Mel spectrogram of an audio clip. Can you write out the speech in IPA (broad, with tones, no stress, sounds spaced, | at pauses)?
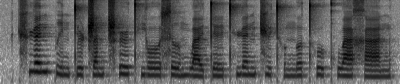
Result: t͡ɕʰ ɥ ɛ˥ n p i˨˩ n t̪ y˧˥ ʈ͡ʂ a˥˧ n ʈ͡ʂʰ ɻ̩˥˩ t̪ʰ j o˧˥ ʊ̯ s ɹ̩˧˥ m w a˨˩ ɪ̯ t̪ e˧˥ ɪ̯ t̪ʰ ɥ ɛ˥ n t͡ɕ y˥˩ t̪ʰ ʊ˧˥ ŋ ɤ˥ t̪ʰ u˥ kʰ w ä˥˩ x a˥ n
